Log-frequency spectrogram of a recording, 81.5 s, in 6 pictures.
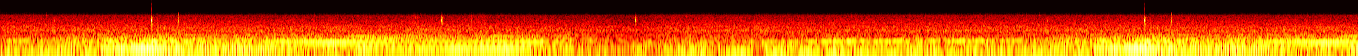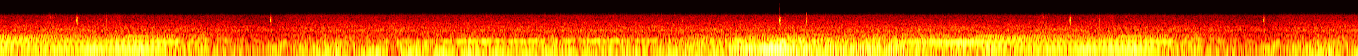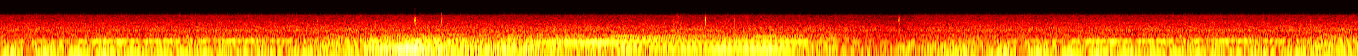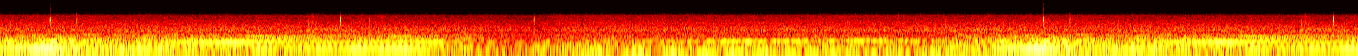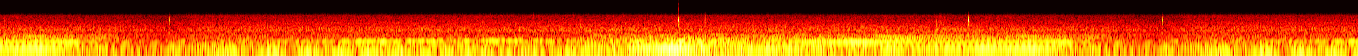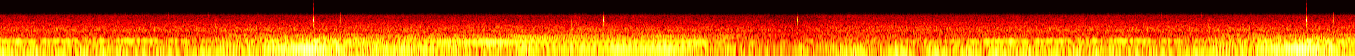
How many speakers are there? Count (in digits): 0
